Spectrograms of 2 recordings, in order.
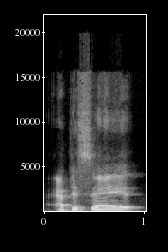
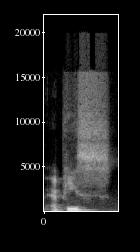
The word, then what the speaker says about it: Épice: Or I would also say I've been thinking of I don't know how you pronounce it well in French. Épicé by Miskeo. Épice.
